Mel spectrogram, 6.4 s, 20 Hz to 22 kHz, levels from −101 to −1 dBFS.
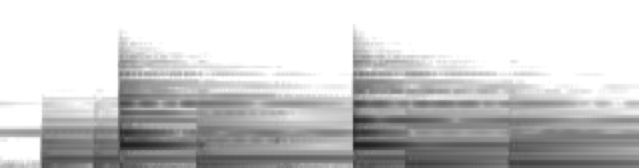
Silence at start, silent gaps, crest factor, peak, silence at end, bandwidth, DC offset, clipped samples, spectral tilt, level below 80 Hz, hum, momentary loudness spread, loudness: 0.4 s; none; 22 dB; -2 dBFS; 0 s; 5.8 kHz; under 0.1%; under 0.1%; -9 dB/octave; -52 dBFS; none; 22 LU; -23 LUFS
